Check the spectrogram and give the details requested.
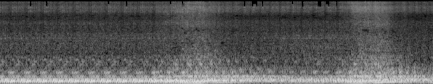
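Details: Mercedes M119 V8 running cold on its first start after the engine install, open exhaust manifolds with no exhaust: a loud raw rumble with two quick rev blips that rise and settle back, running evenly; normal.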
